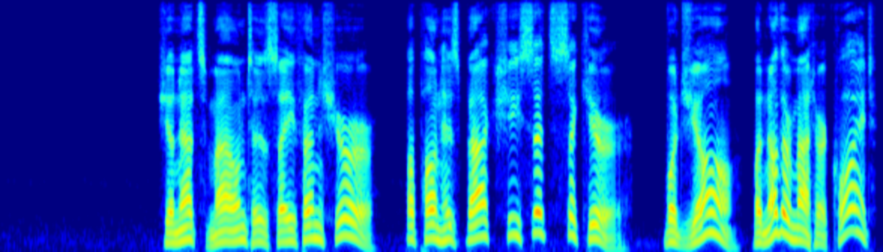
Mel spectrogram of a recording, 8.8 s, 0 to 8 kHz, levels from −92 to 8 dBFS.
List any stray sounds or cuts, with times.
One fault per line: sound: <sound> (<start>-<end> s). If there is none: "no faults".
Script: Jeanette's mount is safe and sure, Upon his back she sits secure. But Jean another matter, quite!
no faults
